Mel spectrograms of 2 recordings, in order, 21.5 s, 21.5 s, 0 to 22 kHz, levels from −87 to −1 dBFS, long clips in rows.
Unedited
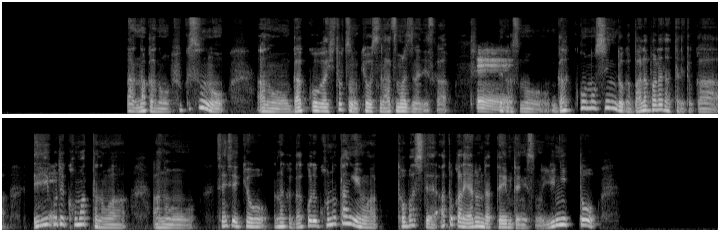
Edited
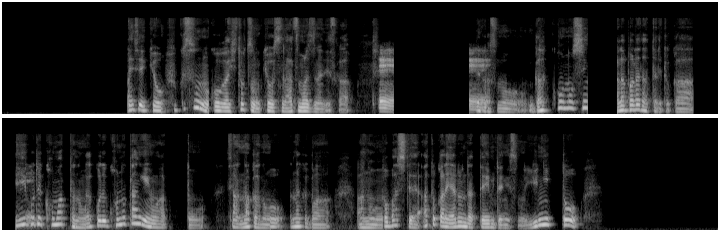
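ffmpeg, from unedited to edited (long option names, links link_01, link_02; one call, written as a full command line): ffmpeg -i in.wav -filter_complex "[0:a]asplit=15[link_01][link_02][link_03][link_04][link_05][link_06][link_07][link_08][link_09][link_10][link_11][link_12][link_13][link_14][link_15];[link_01]atrim=end=1.902[link_16];[link_02]atrim=start=14.038:end=14.522[link_17];[link_03]atrim=start=2.458:end=3.172[link_18];[link_04]atrim=start=4.558:end=7.34,asetpts=PTS-STARTPTS,afade=type=out:start_time=2.778:duration=0.004:curve=hsin,apad=pad_dur=1.13[link_19];[link_05]atrim=start=7.34:end=9.12,asetpts=PTS-STARTPTS,afade=type=in:duration=0.004:curve=hsin,afade=type=out:start_time=1.776:duration=0.004:curve=hsin[link_20];[link_06]atrim=start=9.12:end=9.56,asetpts=PTS-STARTPTS,volume=0[link_21];[link_07]atrim=start=9.56:end=10.7,asetpts=PTS-STARTPTS,afade=type=in:duration=0.004:curve=hsin,afade=type=out:start_time=1.136:duration=0.004:curve=hsin[link_22];[link_08]atrim=start=10.7:end=11.28,asetpts=PTS-STARTPTS,volume=0[link_23];[link_09]atrim=start=11.28:end=12.332,asetpts=PTS-STARTPTS,afade=type=in:duration=0.004:curve=hsin[link_24];[link_10]atrim=start=15.148:end=16.702[link_25];[link_11]atrim=start=13.378:end=14.042[link_26];[link_12]atrim=start=1.898:end=2.462[link_27];[link_13]atrim=start=14.518:end=15.152[link_28];[link_14]atrim=start=12.328:end=13.382[link_29];[link_15]atrim=start=16.698[link_30];[link_16][link_17]acrossfade=duration=0.004:curve1=hsin:curve2=hsin[link_31];[link_31][link_18]acrossfade=duration=0.004:curve1=hsin:curve2=hsin[link_32];[link_19][link_20][link_21][link_22][link_23][link_24]concat=n=6:v=0:a=1[link_33];[link_32][link_33]acrossfade=duration=0.004:curve1=hsin:curve2=hsin[link_34];[link_34][link_25]acrossfade=duration=0.004:curve1=hsin:curve2=hsin[link_35];[link_35][link_26]acrossfade=duration=0.004:curve1=hsin:curve2=hsin[link_36];[link_36][link_27]acrossfade=duration=0.004:curve1=hsin:curve2=hsin[link_37];[link_37][link_28]acrossfade=duration=0.004:curve1=hsin:curve2=hsin[link_38];[link_38][link_29]acrossfade=duration=0.004:curve1=hsin:curve2=hsin[link_39];[link_39][link_30]acrossfade=duration=0.004:curve1=hsin:curve2=hsin" out.wav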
